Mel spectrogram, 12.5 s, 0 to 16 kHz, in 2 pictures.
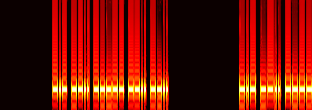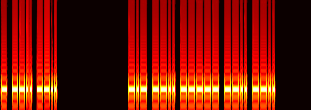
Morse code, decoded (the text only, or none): KZ0ZZ KZ0ZZ KZ0ZZ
